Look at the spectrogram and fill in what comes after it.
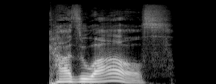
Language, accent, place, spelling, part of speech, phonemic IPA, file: German, Germany, Berlin, Kasuars, noun, /kaˈzu̯aːʁs/, De-Kasuars.ogg
- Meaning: genitive singular of Kasuar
